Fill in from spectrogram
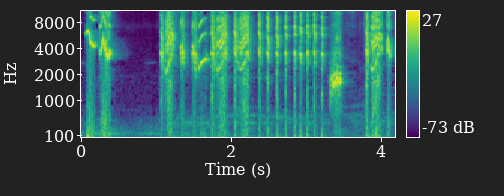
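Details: Oriental magpie-robin (kacer) fighting song, used as a lure to provoke other magpie-robins into emotion; loud, varied bursts of harsh rasping notes and whistled slurs, a rapid train of short clicking notes, brief pauses between phrases.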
